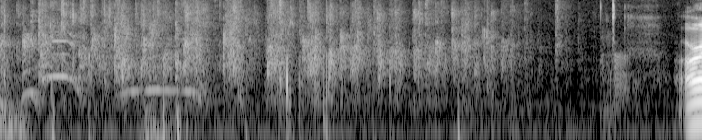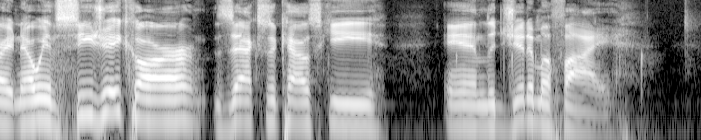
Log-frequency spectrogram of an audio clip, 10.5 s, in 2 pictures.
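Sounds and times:
audience applause: 0.0 - 4.4
speech: 5.1 - 10.0.

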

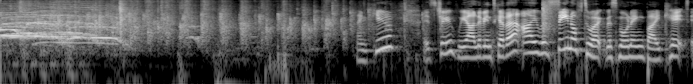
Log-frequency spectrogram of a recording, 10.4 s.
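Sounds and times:
audience cheering and whooping: 0.0 - 4.3
audience applause: 0.0 - 5.7
speech: 5.4 - 10.3.

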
